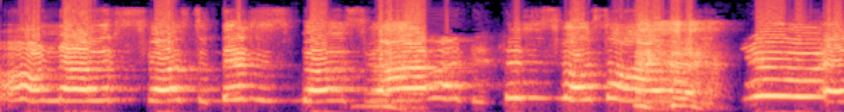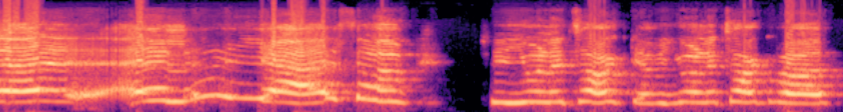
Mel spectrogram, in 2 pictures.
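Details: Dysarthria in an adult woman with cerebral palsy, who says talking takes a lot of effort for her.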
